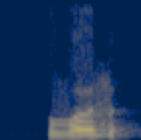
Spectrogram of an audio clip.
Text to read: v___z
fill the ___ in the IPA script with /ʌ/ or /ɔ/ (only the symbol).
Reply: ʌ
